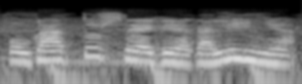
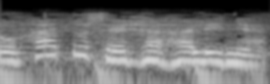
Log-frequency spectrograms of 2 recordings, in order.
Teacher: Pero se pola contra é da franxa occidental, a súa pronuncia será ben distinta, e dirá que o gato segue a galiña. Esta aspiración do G de gato, segue e galiña é o que se coñece co nome de geada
